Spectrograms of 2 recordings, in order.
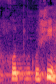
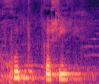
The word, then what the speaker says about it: خودکشی: وہ ہے خودکشی۔ دوستو، اس کا صحیح تلفظ خودکشی ہے کاف کے پیش کے ساتھ، جبکہ لوگوں میں خودکشی غلط تلفظ مشہور ہے۔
